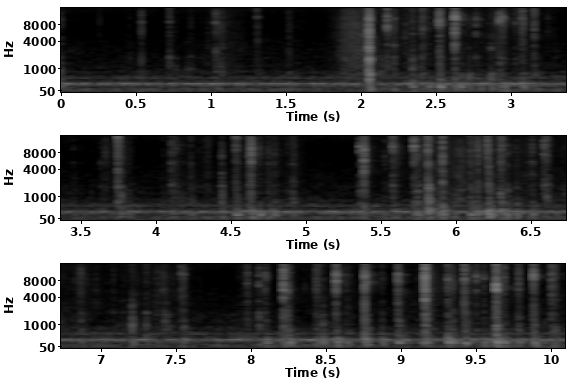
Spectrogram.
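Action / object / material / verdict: tap / laptop keyboard, plastic keys in a metal body / plastic / none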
